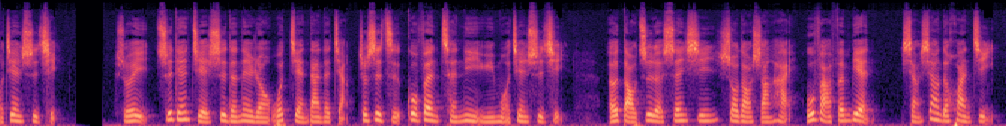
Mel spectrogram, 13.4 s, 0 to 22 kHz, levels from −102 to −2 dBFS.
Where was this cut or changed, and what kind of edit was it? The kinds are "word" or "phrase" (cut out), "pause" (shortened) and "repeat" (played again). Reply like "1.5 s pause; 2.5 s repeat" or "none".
1.2 s pause; 4.7 s pause; 10.7 s pause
